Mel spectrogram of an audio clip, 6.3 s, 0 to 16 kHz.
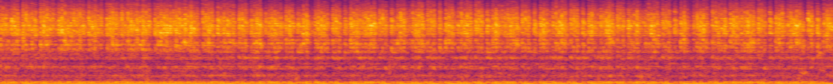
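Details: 1973 Plymouth Roadrunner, original 318 V8 with about 23,000 miles, recently cold-started, heard at idle from the rear exhaust: a deep, steady, throaty rumble with an even beat and no misses or knocks. The engine idles smoothly and normally.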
